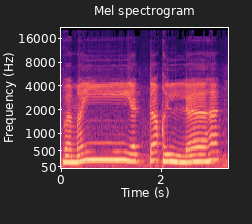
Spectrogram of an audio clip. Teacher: اچھا جی، یہاں پہ ادغام بالکل ہو رہا ہے کیونکہ نون ساکن کے بعد یمون میں سے یا آیا ہوا ہے. البتہ قاف کو ہم موٹا کریں گے کیونکہ قاف حروف مستعلیہ میں سے ہے، لیکن لفظ اللہ کو ہم باریک پڑھیں گے کیونکہ لفظ اللہ سے پیچھے زیر ہے.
